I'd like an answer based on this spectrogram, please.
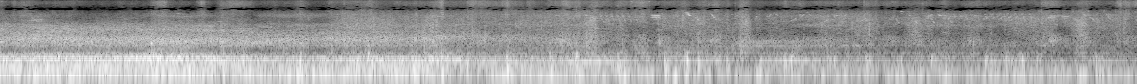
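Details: Friesian mare Reintje with her two-day-old colt Minze Teije, guarding him closely: a low, rumbling, breathy horse sound with faint steady tonal bands low in pitch, over outdoor wind and handling noise.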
